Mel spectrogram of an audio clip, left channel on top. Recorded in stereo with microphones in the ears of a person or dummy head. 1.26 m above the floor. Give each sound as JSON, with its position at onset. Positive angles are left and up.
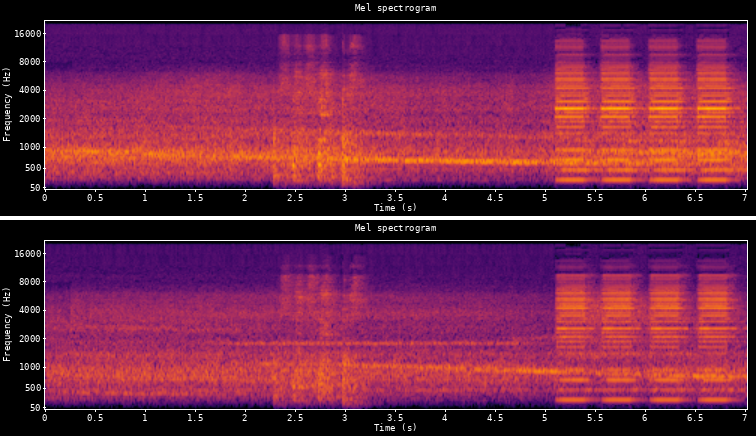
{"t": 2.3, "sound": "writing", "side_deg": 55, "distance_m": 3.5}
{"t": 5.1, "sound": "an alarm clock", "side_deg": 80, "distance_m": 4.0}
